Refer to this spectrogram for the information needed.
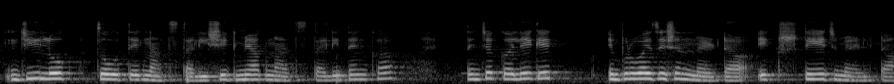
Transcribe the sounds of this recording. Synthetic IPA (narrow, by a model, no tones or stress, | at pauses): d͡ʑiːlokt͡səwt̪eknat͡st̪aliːɕiɡmjaknat͡st̪aliːt̪ɛ̃ŋka | t̪jãɲt͡ɕjakəlekek̚ | impɾoʋajd͡zeɕənmɛɭʈaeksʈed͡ʑmɛɭʈ̪a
